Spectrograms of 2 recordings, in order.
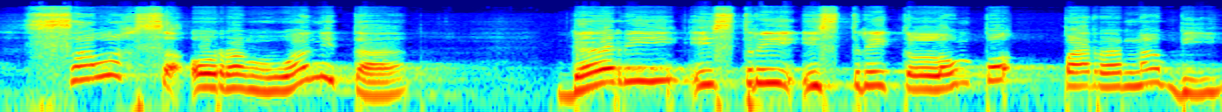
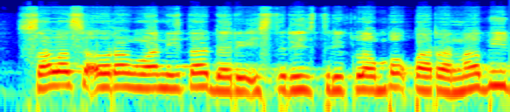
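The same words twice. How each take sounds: First: Each word is given its own emphasis. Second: It is read evenly without special emphasis. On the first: "ketika kita beri penekanan di setiap kata" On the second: "Dia bisa membaca begini"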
